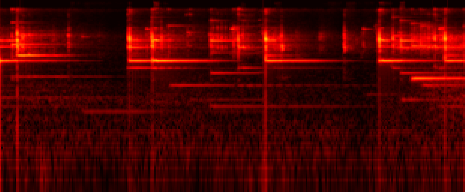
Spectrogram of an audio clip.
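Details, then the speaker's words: One-day cuckoo clock music box, wire released from movement, played during repair/cleaning; clear bright plucked notes in unhurried even tune with clean decay; music box playing normally. "And once it's released, you can hear the music turning. If you put it on a flat wooden surface and you turn it, it will be louder."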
